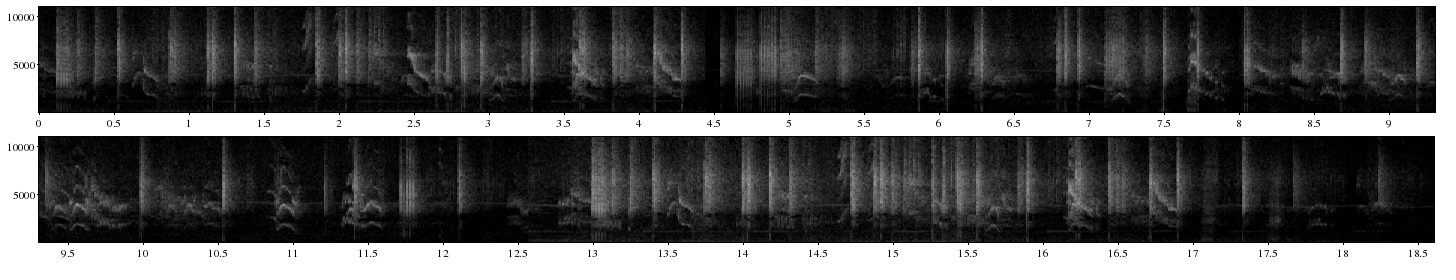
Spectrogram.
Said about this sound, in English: So here's what a white-bearded manakin sounds like.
